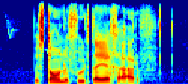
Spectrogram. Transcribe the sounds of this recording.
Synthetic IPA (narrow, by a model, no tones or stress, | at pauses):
b̥əstɑːndəfuːrtœjəχə̰ʔæ̰rf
